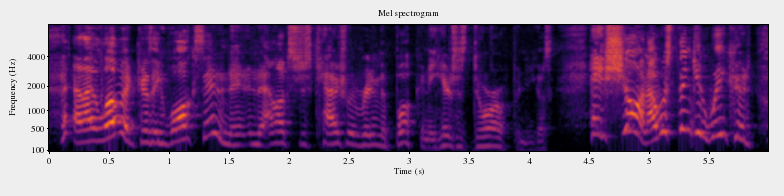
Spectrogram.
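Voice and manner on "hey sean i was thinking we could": high-pitched mock-eager call; bright-eyed kid pitching an idea, hammed up; eager greeting. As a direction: burst in chirpy and high, acting someone out. Acting out a character's cheerful call.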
